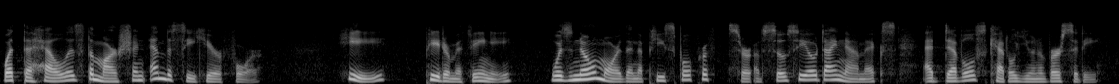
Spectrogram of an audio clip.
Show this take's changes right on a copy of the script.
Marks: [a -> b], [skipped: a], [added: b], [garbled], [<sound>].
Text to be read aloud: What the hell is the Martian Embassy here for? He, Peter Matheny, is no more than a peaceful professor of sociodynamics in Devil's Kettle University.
What the hell is the Martian Embassy here for? He, Peter Matheny, [is -> was] no more than a peaceful professor [dropout] of sociodynamics [in -> at] Devil's Kettle University.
